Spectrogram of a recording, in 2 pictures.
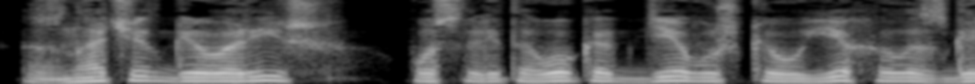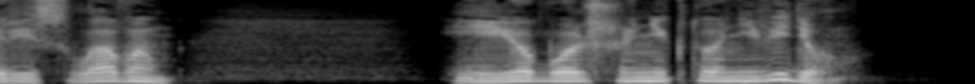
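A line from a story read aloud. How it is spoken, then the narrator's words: Deep sigh. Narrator (Russian): глубоко вздохнул и сказал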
